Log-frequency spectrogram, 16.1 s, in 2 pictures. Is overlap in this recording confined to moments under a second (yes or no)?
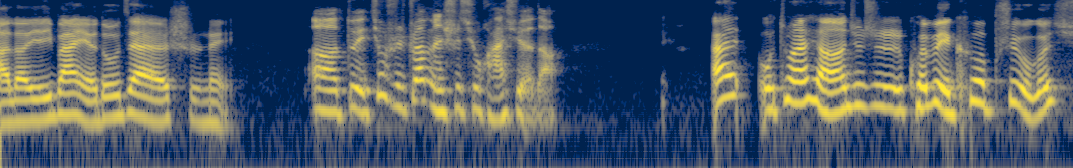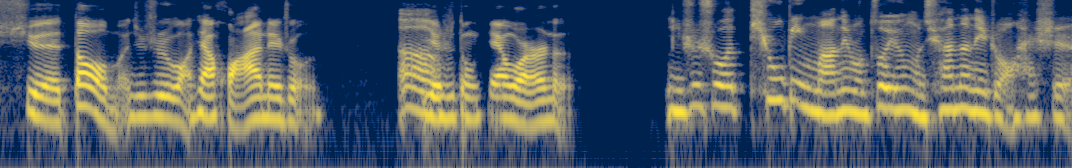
yes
